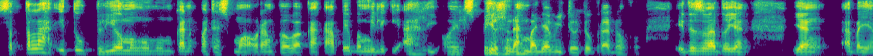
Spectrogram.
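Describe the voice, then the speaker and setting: Fairly quick male speech with ordinary pitch variation, dry with no echo, against a quiet background. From Indonesia. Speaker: oceanographer, government researcher; guest. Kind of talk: interview. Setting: video call. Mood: cheerful, smiling. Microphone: video call.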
